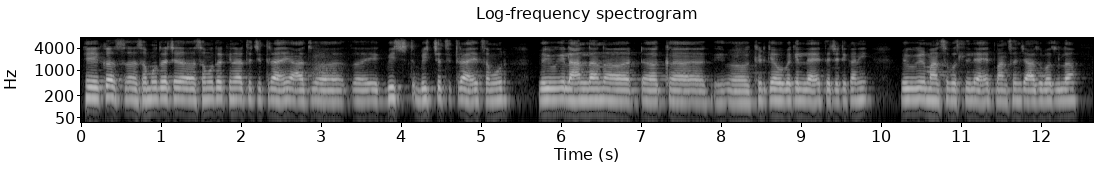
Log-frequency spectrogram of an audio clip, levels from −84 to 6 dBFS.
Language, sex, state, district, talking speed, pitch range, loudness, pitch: Marathi, male, Maharashtra, Sindhudurg, 150 wpm, 145-160 Hz, -27 LUFS, 155 Hz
